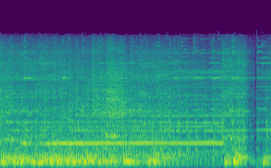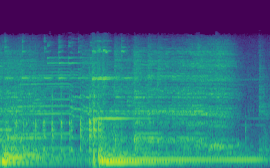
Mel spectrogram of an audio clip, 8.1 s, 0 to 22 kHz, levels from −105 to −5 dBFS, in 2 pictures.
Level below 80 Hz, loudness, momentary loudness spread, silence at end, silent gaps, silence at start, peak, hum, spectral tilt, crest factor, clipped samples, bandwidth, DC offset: -44 dBFS; -22 LUFS; 10 LU; 0 s; none; 0 s; -8 dBFS; none; -5.5 dB/octave; 14 dB; under 0.1%; 10 kHz; under 0.1%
